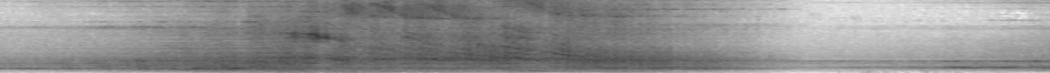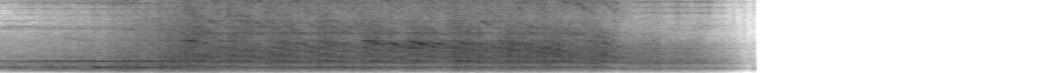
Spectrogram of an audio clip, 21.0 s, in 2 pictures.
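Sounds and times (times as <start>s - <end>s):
steady whine: 0.0s - 17.9s
train passing at speed: 0.0s - 18.0s.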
